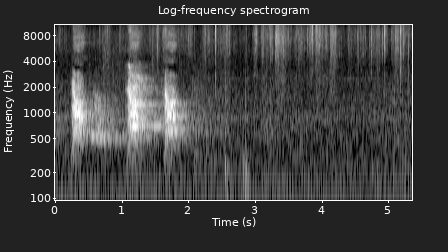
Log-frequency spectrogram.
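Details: Three loud, sharp barks from Bouncer the dog come in quick succession at the start, followed by near quiet with faint background noise.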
